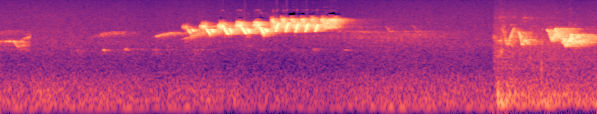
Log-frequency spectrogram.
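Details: Cerulean warbler giving one accelerating phrase of buzzy notes that rises into a high trill, followed after a pause by a short burst of harsher, lower notes.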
